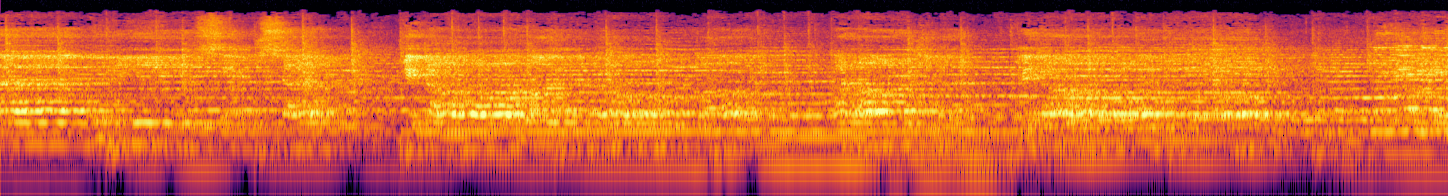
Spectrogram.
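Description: Azerbaijani mugham-style singing over bowed strings (kamancha and a chamber string orchestra), with held, ornamented vocal lines and the bass note changing every second or so.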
